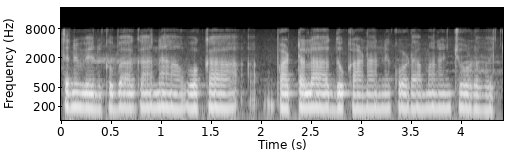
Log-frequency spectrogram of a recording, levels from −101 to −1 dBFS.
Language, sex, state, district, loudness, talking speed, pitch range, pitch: Telugu, female, Andhra Pradesh, Guntur, -17 LUFS, 120 wpm, 180-185 Hz, 185 Hz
